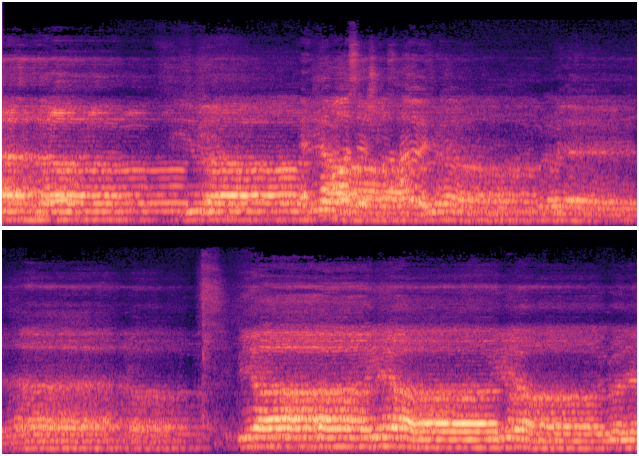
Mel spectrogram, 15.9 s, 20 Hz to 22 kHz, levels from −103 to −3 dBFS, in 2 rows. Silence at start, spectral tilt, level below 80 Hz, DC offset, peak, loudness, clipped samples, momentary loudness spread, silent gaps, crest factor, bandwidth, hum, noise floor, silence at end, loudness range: 0 s; -6 dB/octave; -68 dBFS; under 0.1%; -2 dBFS; -18 LUFS; under 0.1%; 16 LU; none; 16 dB; 11.5 kHz; none; -40 dBFS; 0 s; 11 LU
